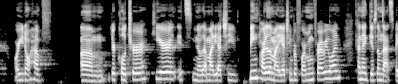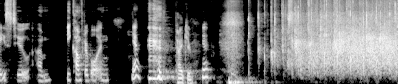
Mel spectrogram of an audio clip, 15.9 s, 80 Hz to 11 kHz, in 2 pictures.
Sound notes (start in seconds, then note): 12.8 audience clapping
